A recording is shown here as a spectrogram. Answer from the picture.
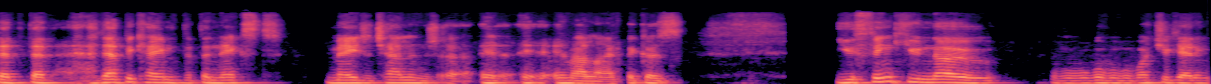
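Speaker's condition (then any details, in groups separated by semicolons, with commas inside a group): Stuttering; stutter since childhood, still present in adulthood; speaks to stage audiences, joke about impediment built into stage dialogue with Alan; childhood word avoidance, ordered food could say, fear of speaking, piano as wordless expression; repeated sounds, repeated words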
